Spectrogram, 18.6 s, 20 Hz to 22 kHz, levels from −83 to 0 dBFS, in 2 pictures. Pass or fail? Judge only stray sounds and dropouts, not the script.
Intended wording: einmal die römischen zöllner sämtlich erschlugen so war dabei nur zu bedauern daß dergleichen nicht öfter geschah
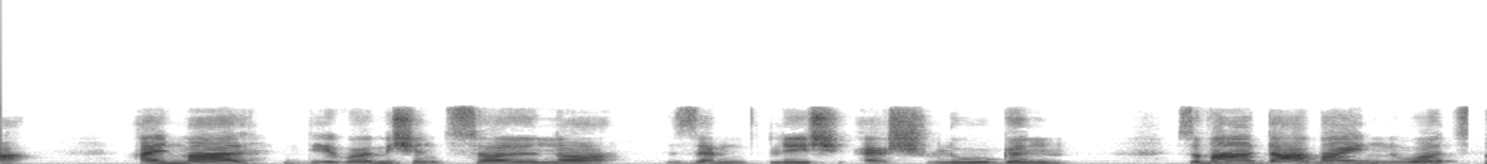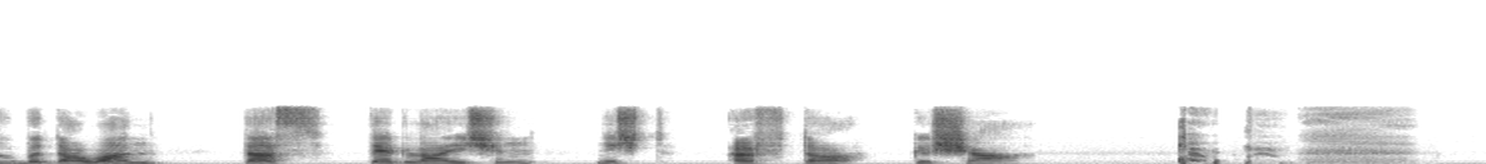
fail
